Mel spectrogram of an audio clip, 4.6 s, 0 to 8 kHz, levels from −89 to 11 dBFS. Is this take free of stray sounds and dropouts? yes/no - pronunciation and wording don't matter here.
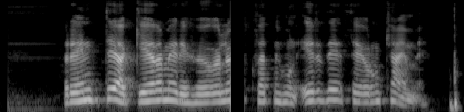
no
